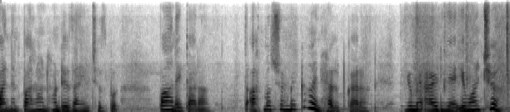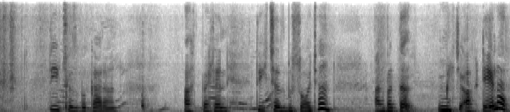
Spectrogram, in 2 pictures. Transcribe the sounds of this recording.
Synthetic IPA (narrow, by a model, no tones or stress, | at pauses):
pɐnʲːɐnpɐlaːnɦunɖizaːint͡ʃʰɐzbɨ | paːnɐjkɐɾa̰ːn | t̪ɐʔɐt̪mɐt̪ʃunmẽkaːnɦɛlpkɐɾaːn | jumeʔajɖijaːʔiʋaːnt͡ʃʰi | t̪iːt͡ʃʰɐzbɨkɐɾaːn | ɐt̪ʰpɐʈʲɐnt̪iːt͡ʃʰɐzbɨsoːd͡ʒaːn | ɐlbɐt̪ːɐ | mit͡ʃʰiʔɐkʰʈeːlɐɾ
